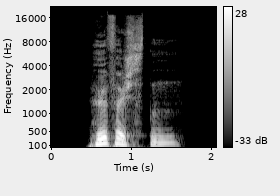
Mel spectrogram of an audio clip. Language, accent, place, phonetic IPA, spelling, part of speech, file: German, Germany, Berlin, [ˈhøːfɪʃstn̩], höfischsten, adjective, De-höfischsten.ogg
- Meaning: 1. superlative degree of höfisch 2. inflection of höfisch: strong genitive masculine/neuter singular superlative degree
